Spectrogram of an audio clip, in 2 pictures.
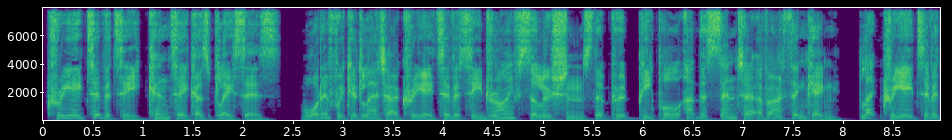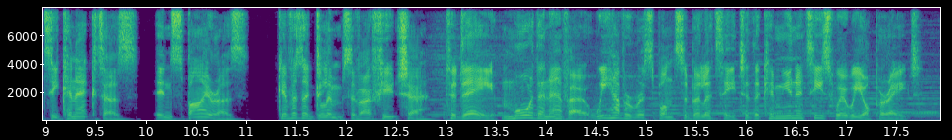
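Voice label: English Scottish, male, corporate; accent of scotland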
